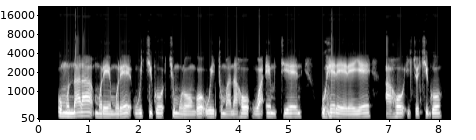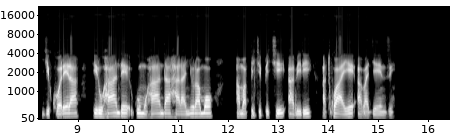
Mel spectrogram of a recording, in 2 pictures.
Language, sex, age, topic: Kinyarwanda, male, 18-24, government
